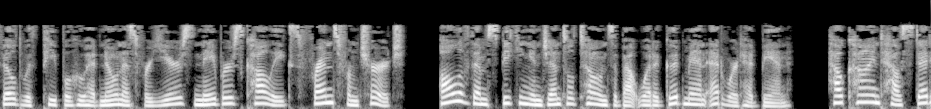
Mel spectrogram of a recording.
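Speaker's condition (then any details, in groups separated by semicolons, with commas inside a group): No condition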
